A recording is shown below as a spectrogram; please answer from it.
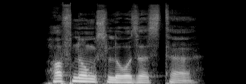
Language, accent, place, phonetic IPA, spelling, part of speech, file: German, Germany, Berlin, [ˈhɔfnʊŋsloːzəstə], hoffnungsloseste, adjective, De-hoffnungsloseste.ogg
- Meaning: inflection of hoffnungslos: 1. strong/mixed nominative/accusative feminine singular superlative degree 2. strong nominative/accusative plural superlative degree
